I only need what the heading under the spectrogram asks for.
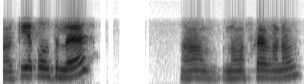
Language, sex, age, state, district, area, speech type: Odia, female, 45-60, Odisha, Angul, rural, conversation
